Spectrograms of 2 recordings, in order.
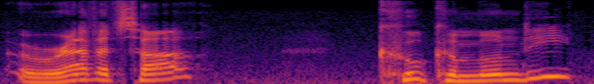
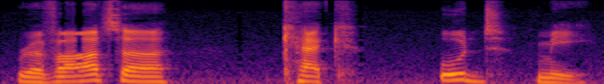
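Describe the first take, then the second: First: The second name is said with four syllables. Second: The second name is said with three syllables. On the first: The speaker calls it wrong. "I know I didn't say it right" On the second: The speaker calls it right. "And I'll say it right"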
